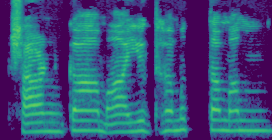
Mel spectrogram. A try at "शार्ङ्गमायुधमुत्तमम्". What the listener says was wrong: I think there you're saying sharngam, you're adding an a there. Sharngam ayudham.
